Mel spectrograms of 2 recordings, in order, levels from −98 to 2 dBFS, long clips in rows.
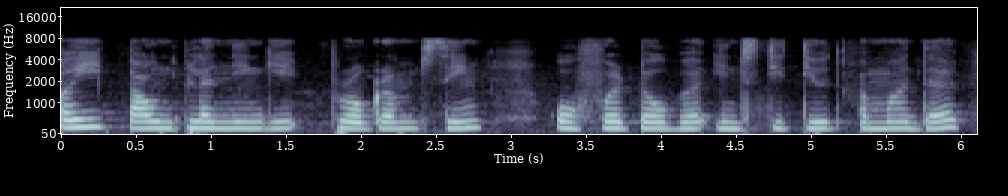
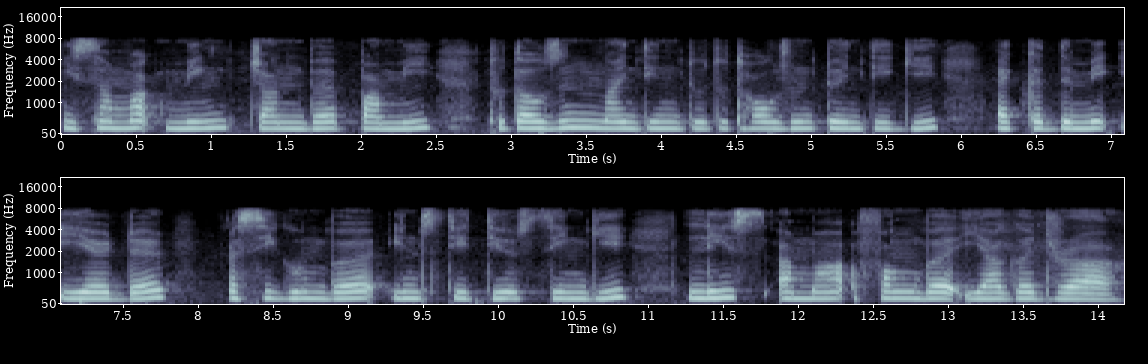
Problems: none marked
